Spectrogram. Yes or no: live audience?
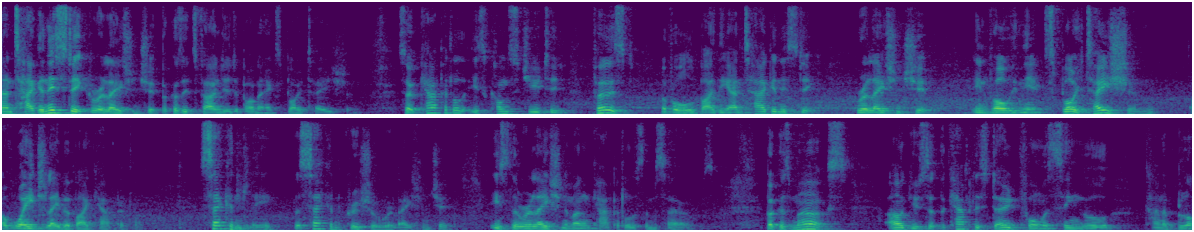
yes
